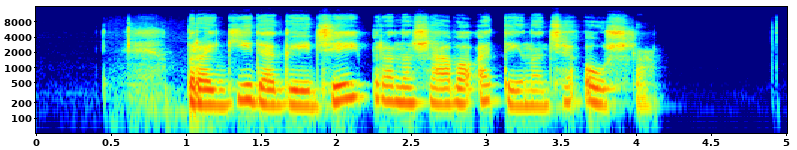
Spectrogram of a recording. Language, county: Lithuanian, Vilnius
